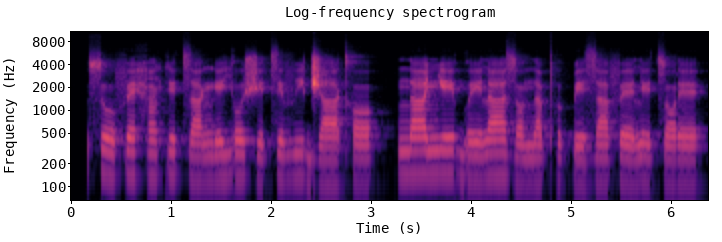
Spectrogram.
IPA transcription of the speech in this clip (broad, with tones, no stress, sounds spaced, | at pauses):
s o˦˨ f ɛ˦ h ã˦ k ɪ˦ t͡s a˨ ŋ e˨˦ j o˦ ʃ ɪ˨ t͡s ɪ˦ v i˦ d͡ʒ aː˨ kʰ ɔ˦ | n aː˦ ɲ eː˦ ɡʷ eː˨ l aː˦ z ɔ˨ n a˨˦ pʰ ʊ˨˦ k͡p e˨ z a˦ f ɛ˦˨ l ɪ˦˨ t͡s ɔ˨ ɾ ɛ˦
